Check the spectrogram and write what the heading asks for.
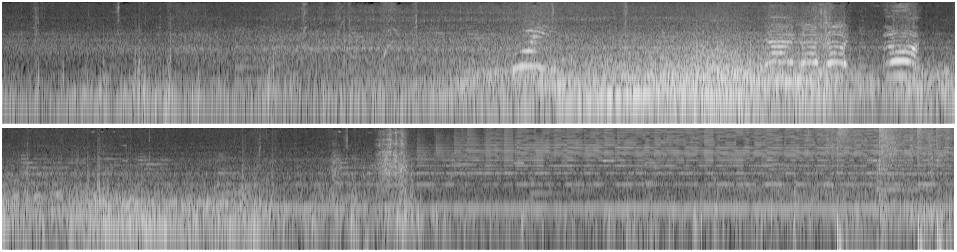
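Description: A tow vehicle's engine revving up as it pulls a boat trailer through soft sand, rising to its loudest about seven seconds in and then settling. People shout briefly around the loudest stretch, and music fades in near the end.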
